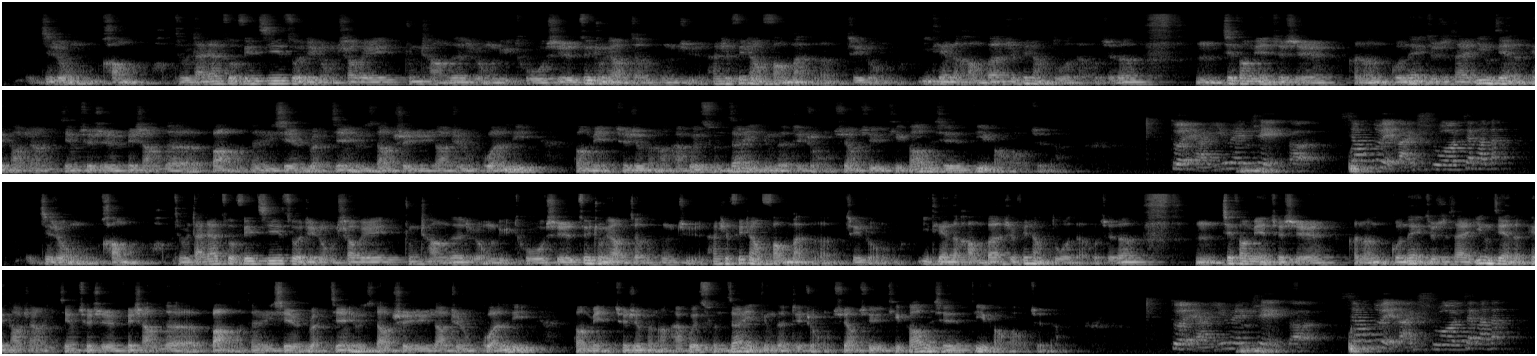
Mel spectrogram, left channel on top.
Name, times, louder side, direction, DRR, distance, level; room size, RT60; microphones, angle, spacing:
voice 1, 0.2-13.2 13.5-25.9 27.7-28.0 28.8-28.9, right 2 dB, 60° right, 4 dB, 0.4 m, -29 dB
voice 2, 27.0-28.4 28.7-30.3, left 1 dB, 15° left, -5 dB, 0.8 m, -36 dB
2.8 x 2.3 x 2.5 m, 0.75 s
head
